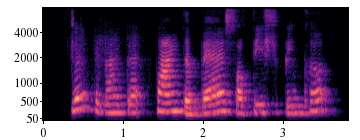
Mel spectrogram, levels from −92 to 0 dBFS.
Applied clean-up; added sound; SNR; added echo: neural mask model DeepFilterNet 3.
